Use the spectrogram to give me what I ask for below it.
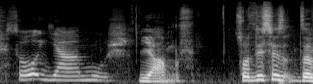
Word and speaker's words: yağmur: So this G in Turkish is a silent G. You do not pronounce this G. So it's Y-A-G. M-U and R. So yağmur.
